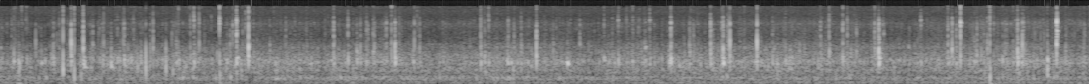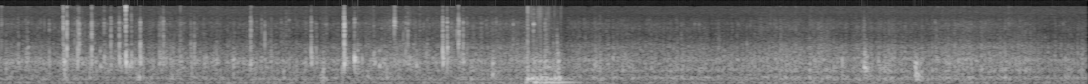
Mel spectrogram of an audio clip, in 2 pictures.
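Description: Rain falling steadily, with many sharp drop clicks against the microphone, and one heavy low thump about eight seconds in.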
